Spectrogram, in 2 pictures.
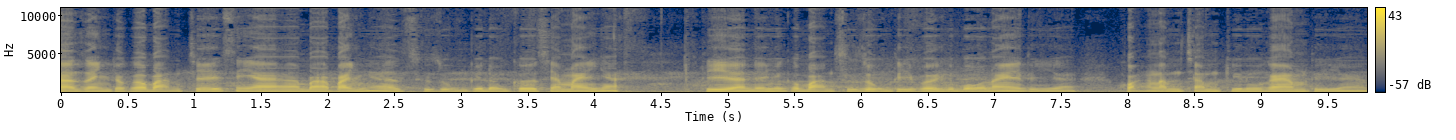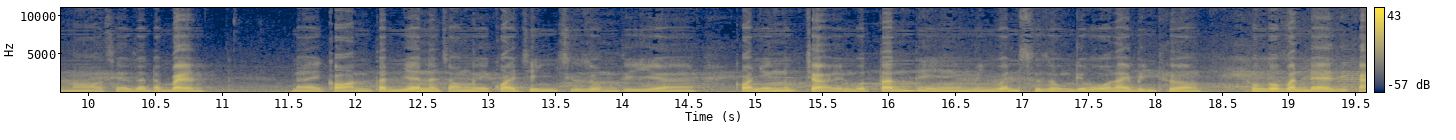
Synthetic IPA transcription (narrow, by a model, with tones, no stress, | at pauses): vaː˨˩za˨˩jŋ̟t͡ɕɔ˧kaː˦˥k̚ɓa̰ː˧˨nt͡ɕe˨˦sɛ˧ɓaː˧ɓa˨˦jŋ̟aː˧˩sɨ˧˩zʊ̰˧˨ŋ͡mkaː˨˦jɗə̰˧˨wŋ͡mkəː˧sɛ˧ma˨˦jɲaː˧ | t̪ʰi˨˩a˨˩ne˨˦wɲɨ˧kaː˦˥k̚ɓa̰ː˧˨nsɨ˧˩zʊ̰˧˨ŋ͡mt̪ʰi˨˩vəː˨˦jkaː˨˦jɓo̰˧˨na˨˩jt̪ʰi˨˩˨ | xwaː˧˩ŋna˧mt͡ɕa˧mki˧lo˧ɣaː˧mt̪ʰi˨˩˨nɔ˨˦sɛ̰˧˥zə˦˥t̚laː˨˩ɓe˨˩n | ɗa̰˧˩˨kɔ˨˩nt̪ə˦˥t̚ɲi˧ənaː˨˩t͡ɕɔ˧wŋ͡mkaː˨˦jkwaː˨˦t͡ɕï˨˩ŋ̟sɨ˧˩zʊ̰˧˨ŋ͡mt̪ʰi˨˩aː˨˩ | kɔ˨˦ɲɨ̰˧˥ŋnɨ˦˥ək̚t͡ɕəː˧˩ɗe˨˦nmo˨˩t̚t̪ə˨˦nt̪ʰi˨˩mï˨˩ŋ̟və̰˧˥nsɨ˧˩zʊ̰˧˨ŋ͡mkaː˨˦jɓo̰˧˨na˨˩jɓï˨˩ŋ̟t̪ʰɨ˨˩əŋ | xə˧wŋ͡mkɔ˨˦və˨˦nɗe˨˩zi˨˩kaː˧˩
